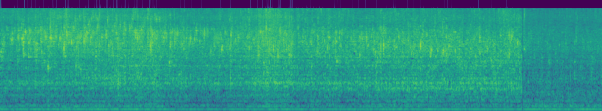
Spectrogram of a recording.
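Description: Pieces of tofu drop into hot oil with a loud sizzle.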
